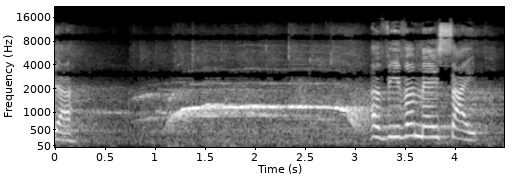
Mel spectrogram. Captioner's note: crowd cheering and applauding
